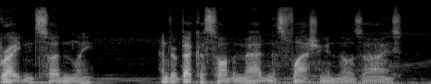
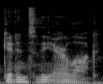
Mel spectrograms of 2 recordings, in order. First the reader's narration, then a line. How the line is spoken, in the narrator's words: he said calmly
